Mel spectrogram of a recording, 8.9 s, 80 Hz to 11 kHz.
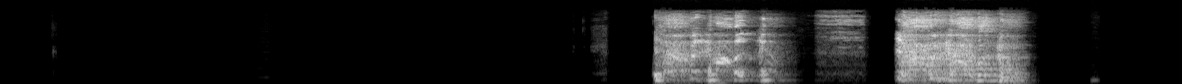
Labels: {"expert_labels": [{"quality": "good", "cough_type": "dry", "dyspnea": false, "wheezing": false, "stridor": false, "choking": false, "congestion": false, "nothing": true, "diagnosis": "lower respiratory tract infection", "severity": "mild"}], "age": 35, "gender": "male", "respiratory_condition": true, "fever_muscle_pain": false, "status": "symptomatic"}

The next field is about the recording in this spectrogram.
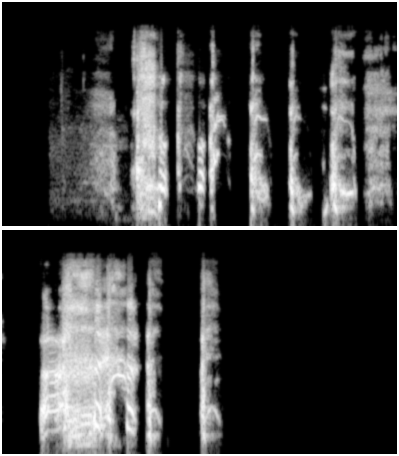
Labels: {"expert_labels": [{"quality": "good", "cough_type": "wet", "dyspnea": false, "wheezing": false, "stridor": false, "choking": false, "congestion": false, "nothing": true, "diagnosis": "lower respiratory tract infection", "severity": "severe"}]}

